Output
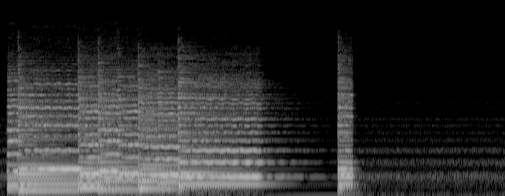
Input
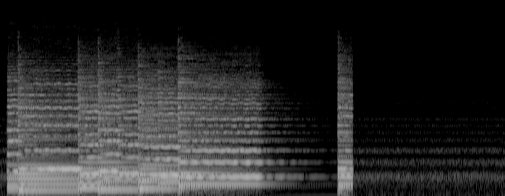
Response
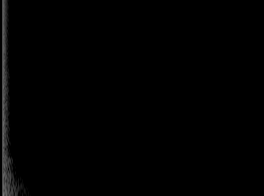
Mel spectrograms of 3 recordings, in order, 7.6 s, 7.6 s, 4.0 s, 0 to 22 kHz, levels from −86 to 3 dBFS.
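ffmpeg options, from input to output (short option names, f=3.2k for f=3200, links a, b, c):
-filter_complex "[0:a]asplit=2[a][b];[b]asubboost=boost=2.5:cutoff=70[c];[1:a]atrim=start_sample=2205[d];[c][d]afir=irnorm=-1:irlink=0,volume=-10.5dB[e];[a][e]amix=inputs=2:normalize=0"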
